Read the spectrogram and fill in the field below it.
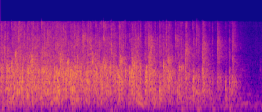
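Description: A church congregation breaks into loud, dense applause that carries for several seconds before tapering off.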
